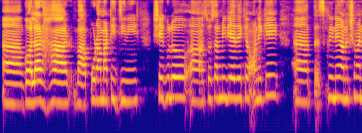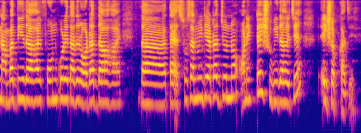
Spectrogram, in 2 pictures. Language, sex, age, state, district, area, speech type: Bengali, female, 30-45, West Bengal, Darjeeling, urban, spontaneous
